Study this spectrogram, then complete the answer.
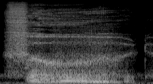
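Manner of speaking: slow, soft creature whisper; dark whisper behind you. Acted. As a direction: coax the boy, hungry and slow. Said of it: "the shadows whispered".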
